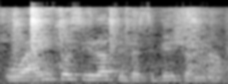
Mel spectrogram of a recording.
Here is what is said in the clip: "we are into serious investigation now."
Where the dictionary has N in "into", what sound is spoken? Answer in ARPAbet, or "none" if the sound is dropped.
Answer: none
